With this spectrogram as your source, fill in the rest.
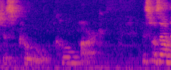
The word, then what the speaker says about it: Coole: It's c o o l e but pronounced just Coole, Coole Park.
